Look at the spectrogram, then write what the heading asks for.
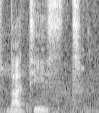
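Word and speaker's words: Baptiste: the new hero the the P in his name is silent says batiste you say know how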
